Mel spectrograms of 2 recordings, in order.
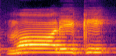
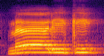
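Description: First: Slow مالك with dark, thick long a; wrong heavy مالك. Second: Slow مالك with light a and short final i; correct مالك. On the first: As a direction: darken the maa in مالك, as a mistake. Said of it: "ولا نقول". (مالك بتفخيم خاطئ) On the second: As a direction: keep مالك thin and clearly voweled. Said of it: "فنقول الصواب". (مالك بميم مرققة وكاف مكسورة) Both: Shown as a demonstration.

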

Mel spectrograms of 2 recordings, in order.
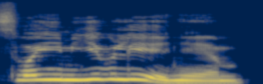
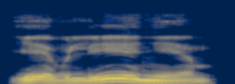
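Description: First: Higher, slow and pompous; drawn-out imp. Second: Slow, low mocking repeat; sarcastic drawn-out echo. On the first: A narrator's reading. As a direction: stretch the words out importantly. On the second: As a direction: mimic him with scorn. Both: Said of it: "передразнил я".

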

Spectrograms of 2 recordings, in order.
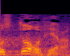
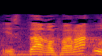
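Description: First: استغفر as ustughfir, u on the first and third letters, i before the last; passive form. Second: Said in the usual way. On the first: Shown as a demonstration. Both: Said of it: "فبضم أوله وثالثه".

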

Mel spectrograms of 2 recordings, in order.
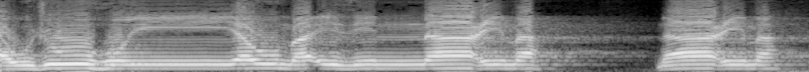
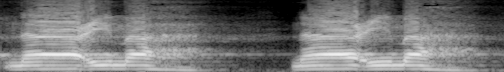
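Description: First: ناعمة ending in a bare "a", as in dialect; colloquial final vowel. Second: ناعمة slow and falling, closed with an audible h; clear final ha. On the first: Quran teacher mimics dialect leaking into recitation, colloquial final vowel. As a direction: recite وجوه يومئذ ناعمة with the last h missing. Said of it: "يقرأه هكذا". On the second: Quran teacher corrects the error with a clear final ha. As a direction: breathe out a distinct h at the end of ناعمة. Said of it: "لا بد من إيضاح الهاء". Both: Shown as a demonstration.

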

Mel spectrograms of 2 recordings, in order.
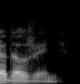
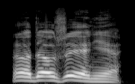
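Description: First: Said in the usual way. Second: Loud, high, drawn-out scornful repeat; indignant, stretched-out exclamation; spitting the word out. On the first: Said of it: "Джуниор едва ли не выплюнул это слово". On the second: A narrator's reading. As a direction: throw the word back, slow and loud. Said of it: "едва ли не выплюнул это слово".

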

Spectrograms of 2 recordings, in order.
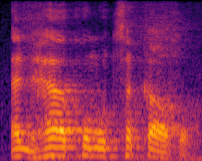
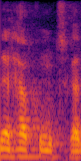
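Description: First: Quranic verse set apart with care; measured, reverent verse quote; quoting scripture. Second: Said in the usual way. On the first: Shown as a demonstration. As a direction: lift the verse out like a quotation from the Quran. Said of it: "أما قوله تعالى". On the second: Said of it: "لا، هذيك لا".

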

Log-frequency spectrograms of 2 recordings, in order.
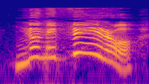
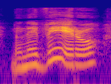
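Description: First: Put-on high, loud childish squeal; shrieked denial. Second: Loud, higher disbelieving question; challenging. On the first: Colin denies being selfish, shrieking. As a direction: scream it back, outraged. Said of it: "strillò Colin". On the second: Colin challenges Mary's disbelief, defiant. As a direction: throw it back as a dare. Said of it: "la sfidò". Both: A narrator's reading.

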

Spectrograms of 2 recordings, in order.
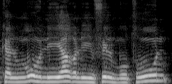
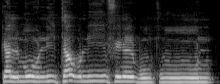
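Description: First: Said in the usual way. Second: Slow chanted tartil starting the verb تغلي with t; recited with ta. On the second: Shown as a demonstration. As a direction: intone تغلي with a clear t. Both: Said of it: "هكذا".

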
